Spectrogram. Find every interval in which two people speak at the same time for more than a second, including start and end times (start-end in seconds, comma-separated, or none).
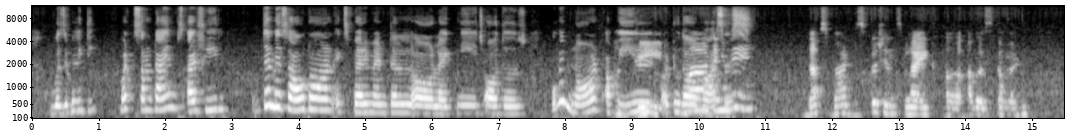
8.8-10.8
